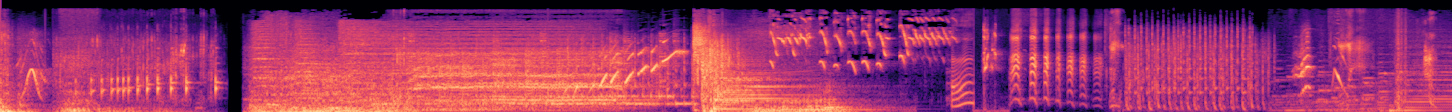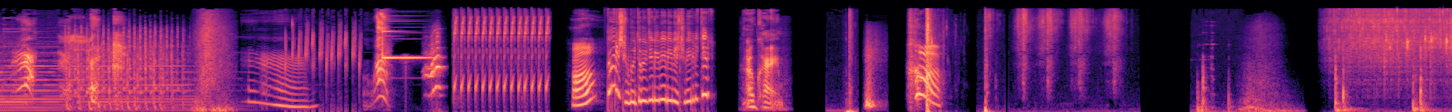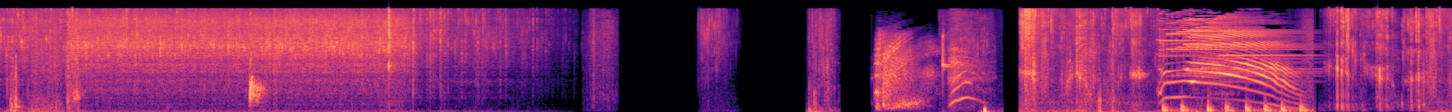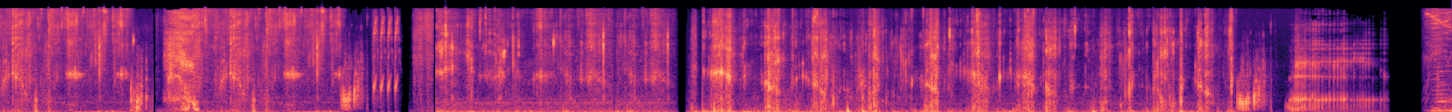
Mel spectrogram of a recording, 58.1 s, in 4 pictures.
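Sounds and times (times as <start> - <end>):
food frying in hot oil: 27.8 - 34.8
crunchy bites and chewing: 39.2 - 40.6, 42.2 - 47.0, 47.7 - 56.0.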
